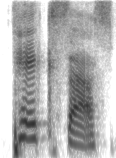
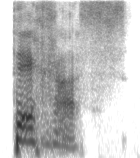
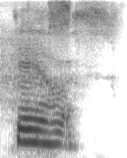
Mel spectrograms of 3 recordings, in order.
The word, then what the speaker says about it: Texas: And not Texas, but Texas. Tejas. Texas.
